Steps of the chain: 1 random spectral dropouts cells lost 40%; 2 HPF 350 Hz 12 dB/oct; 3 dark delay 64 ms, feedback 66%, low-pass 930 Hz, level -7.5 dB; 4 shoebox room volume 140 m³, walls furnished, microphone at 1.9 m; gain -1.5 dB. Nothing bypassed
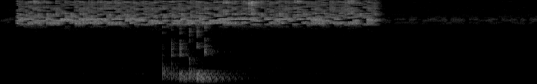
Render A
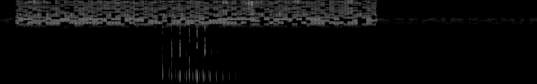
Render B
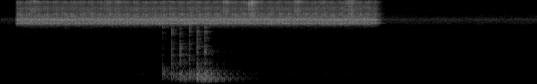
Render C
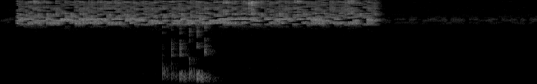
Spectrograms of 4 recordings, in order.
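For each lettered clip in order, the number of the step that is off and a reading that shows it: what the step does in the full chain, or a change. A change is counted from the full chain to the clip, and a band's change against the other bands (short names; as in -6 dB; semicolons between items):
4, 500 Hz band -3.0 dB; 1, 4 kHz band +1.5 dB; 3, 250 Hz band -2.5 dB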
